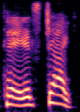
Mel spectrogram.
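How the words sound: The final syllable is a full 'day' sound. It is careful speech for official calls. "We'd speak properly then"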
